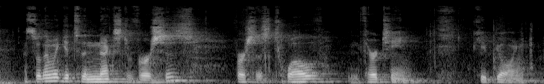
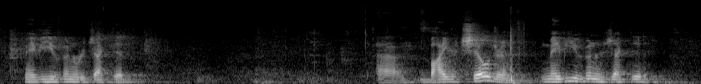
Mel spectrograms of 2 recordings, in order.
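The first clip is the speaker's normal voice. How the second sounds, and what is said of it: Emotional, nervous voice. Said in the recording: “I get a little emotional too when I'm nervous”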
